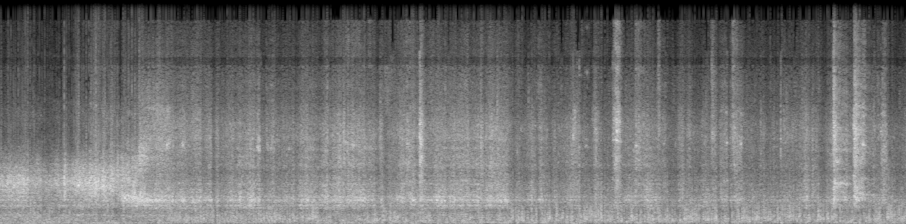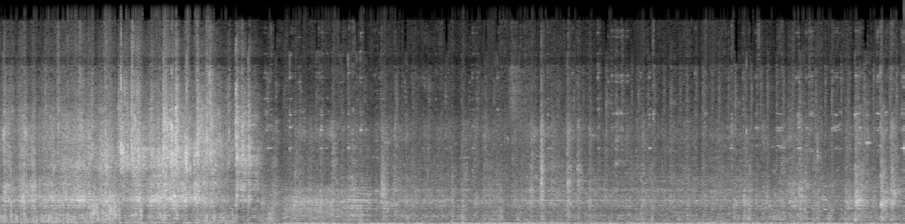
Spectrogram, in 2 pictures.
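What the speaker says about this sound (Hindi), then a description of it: "अपनी ट्रेन निकल चुकी है बरौनी जंक्शन से" Janhit Express train running after leaving Barauni Junction, a steady loud rumble of wheels on rails with wind roar throughout, the low rumble deepening toward the end.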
